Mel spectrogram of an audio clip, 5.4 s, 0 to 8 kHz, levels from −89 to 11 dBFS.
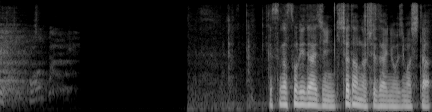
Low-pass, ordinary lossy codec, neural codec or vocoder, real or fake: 7.2 kHz; none; codec, 16 kHz, 16 kbps, FreqCodec, smaller model; fake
